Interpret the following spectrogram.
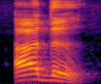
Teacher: ان کو ادا کرتے وقت مخرج میں جنبش سی ہوتی ہے جس کی وجہ سے آواز لوٹتی ہوئی نکلتی ہے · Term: قلقلہ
